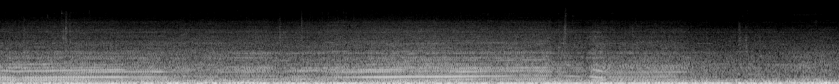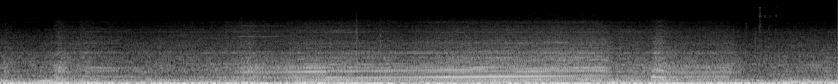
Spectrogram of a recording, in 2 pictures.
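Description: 2003 Corvette C5 Z06's LS6 V8 heard from inside the cabin, accelerating hard: the engine note climbs for a few seconds at a time, breaks at each gear change and climbs again, over a steady low road rumble.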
